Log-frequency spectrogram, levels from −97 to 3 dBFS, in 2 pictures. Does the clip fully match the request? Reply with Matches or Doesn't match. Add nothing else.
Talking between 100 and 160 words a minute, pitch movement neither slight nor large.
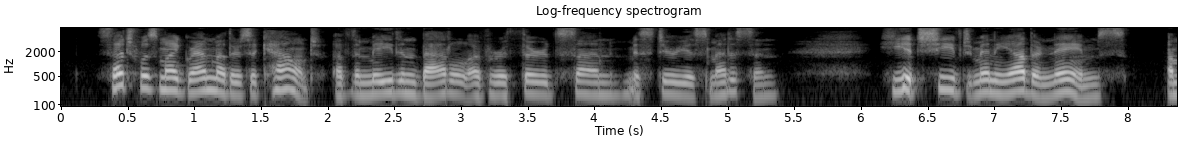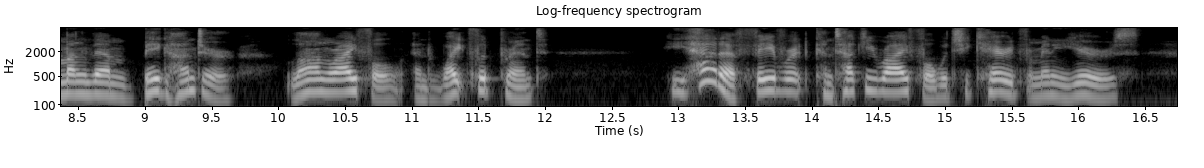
Matches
